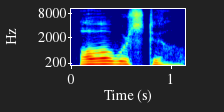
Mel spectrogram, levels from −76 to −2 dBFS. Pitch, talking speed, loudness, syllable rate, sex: 130 Hz, 155 wpm, -14 LUFS, 4.1 syllables/s, male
